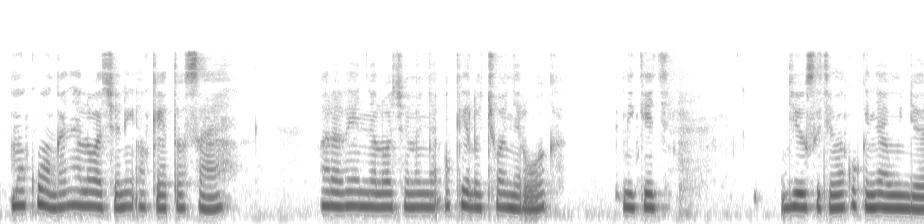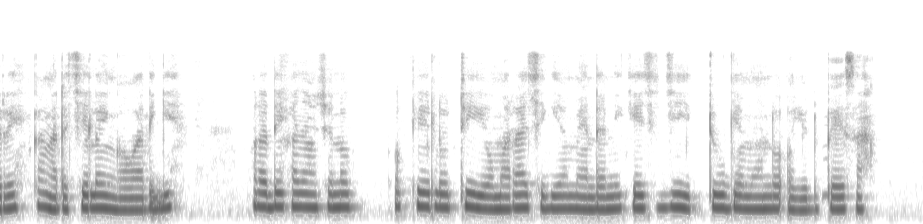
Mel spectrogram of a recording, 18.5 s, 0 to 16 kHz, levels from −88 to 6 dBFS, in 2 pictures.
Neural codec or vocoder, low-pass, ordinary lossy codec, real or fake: none; 7.2 kHz; none; real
